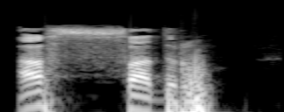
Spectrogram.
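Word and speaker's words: الصدر: Decimos Sodrun más el artículo Alef Lam es igual a As-Sadru, As-Sadr. No pronunciamos el Lam, como ya pueden ver, As-Sadru.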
